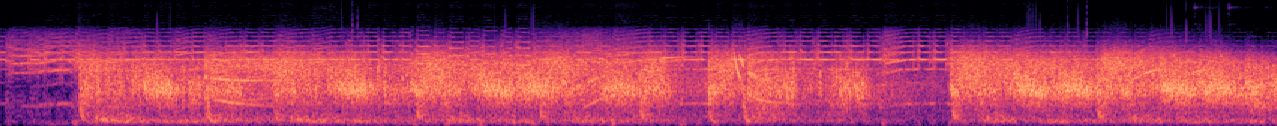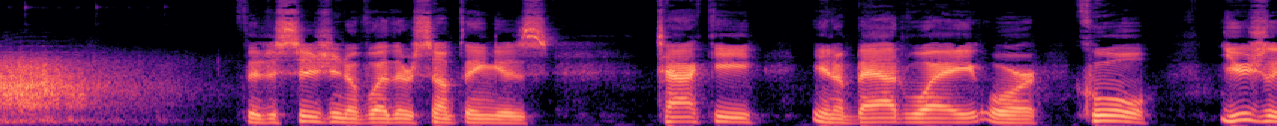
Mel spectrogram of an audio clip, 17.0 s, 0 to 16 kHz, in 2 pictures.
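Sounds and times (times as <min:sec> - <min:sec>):
dense roaring wall of noisy sound: 0:00.0 - 0:09.6
gunshot sound effects: 0:00.5 - 0:09.8
speech: 0:10.2 - 0:12.3, 0:12.9 - 0:17.0.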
